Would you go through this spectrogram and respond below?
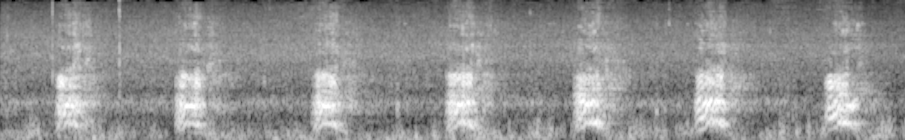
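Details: German Shepherd held under control in protection work, delivering seven loud, clipped barks at a steady pace of about one every two-thirds of a second.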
